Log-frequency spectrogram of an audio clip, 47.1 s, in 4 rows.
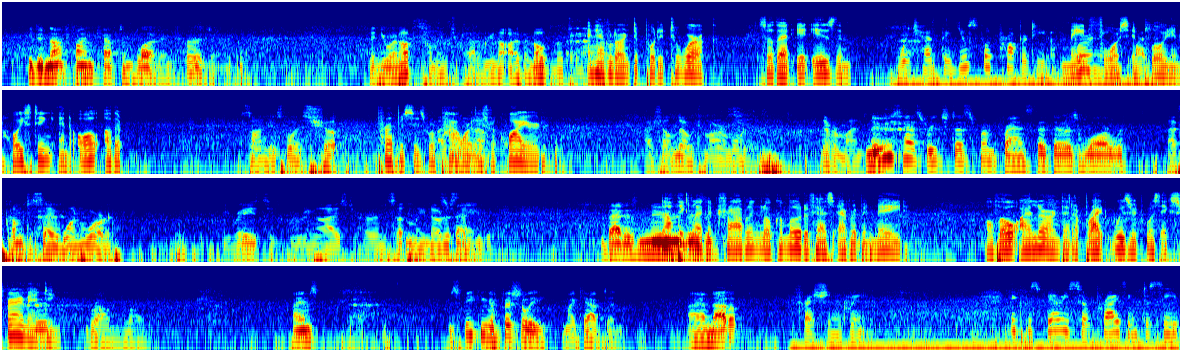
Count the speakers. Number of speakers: four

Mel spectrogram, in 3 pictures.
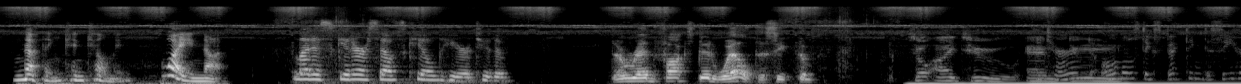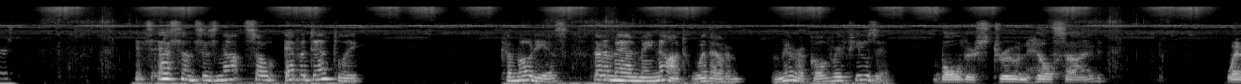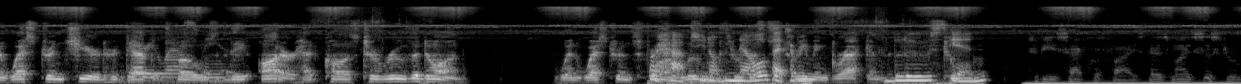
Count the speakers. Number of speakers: six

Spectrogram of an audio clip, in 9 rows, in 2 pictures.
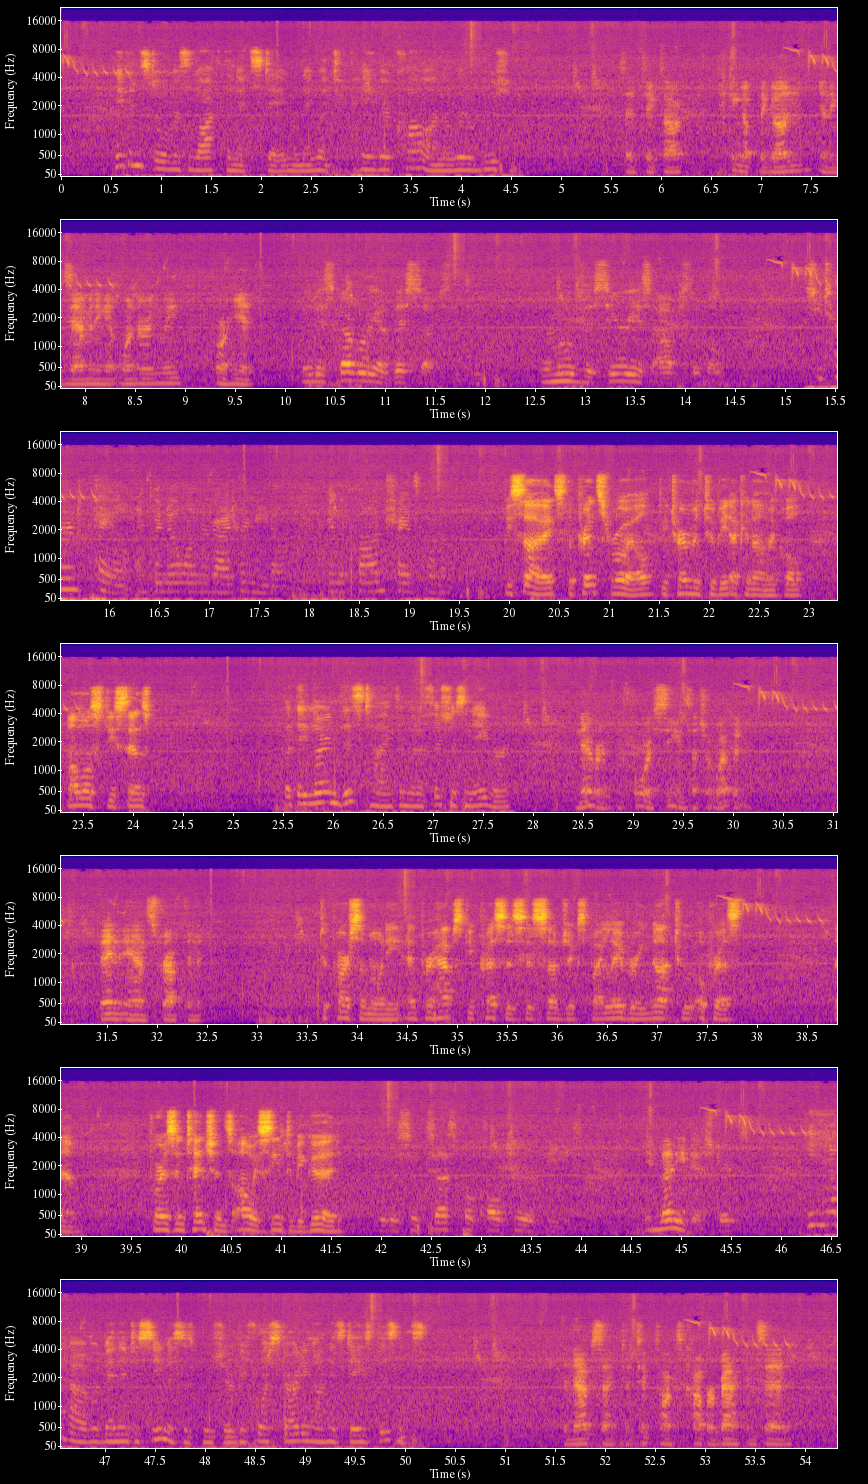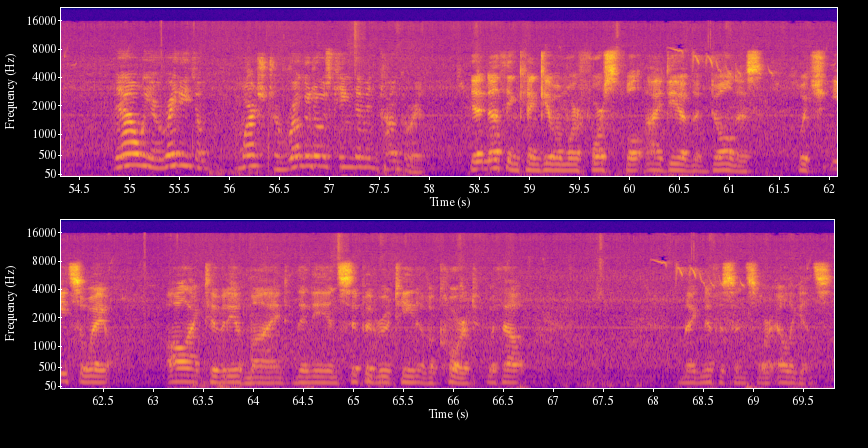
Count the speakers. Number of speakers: five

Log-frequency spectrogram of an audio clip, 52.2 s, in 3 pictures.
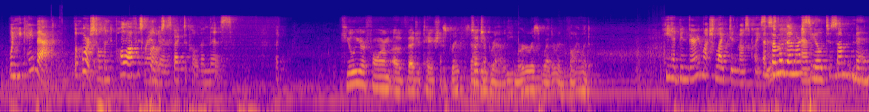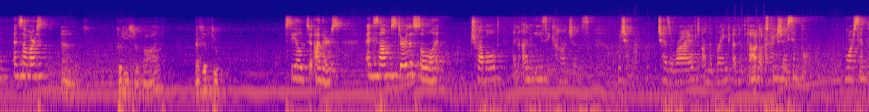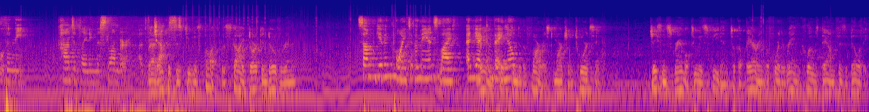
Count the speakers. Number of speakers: six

